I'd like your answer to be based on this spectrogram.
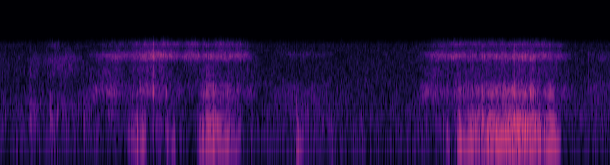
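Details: Two slow, rough rattling breaths drawn in during sleep, separated by quiet exhalation, from a sleeping man; ordinary snoring.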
